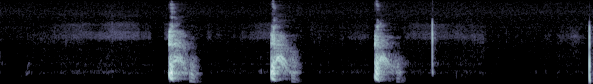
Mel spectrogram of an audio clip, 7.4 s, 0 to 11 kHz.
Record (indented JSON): {
  "three_cough_length": "7.4 s",
  "three_cough_amplitude": 13332,
  "three_cough_signal_mean_std_ratio": 0.18,
  "survey_phase": "beta (2021-08-13 to 2022-03-07)",
  "age": "45-64",
  "gender": "Male",
  "wearing_mask": "No",
  "symptom_none": true,
  "smoker_status": "Ex-smoker",
  "respiratory_condition_asthma": false,
  "respiratory_condition_other": false,
  "recruitment_source": "REACT",
  "submission_delay": "2 days",
  "covid_test_result": "Negative",
  "covid_test_method": "RT-qPCR"
}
